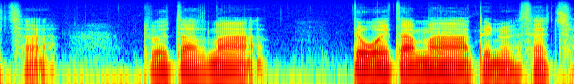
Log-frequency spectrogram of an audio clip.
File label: "mab", Welsh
